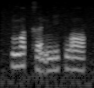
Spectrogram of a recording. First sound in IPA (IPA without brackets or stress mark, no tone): ŋ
